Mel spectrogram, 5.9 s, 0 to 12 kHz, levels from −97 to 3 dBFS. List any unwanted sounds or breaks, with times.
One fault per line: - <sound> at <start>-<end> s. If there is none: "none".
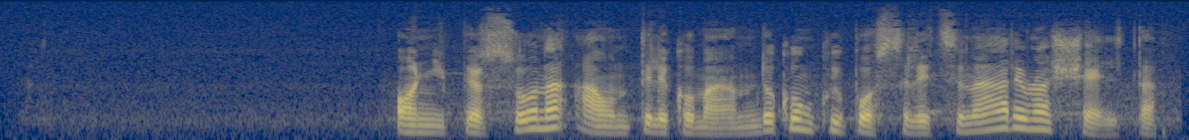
none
